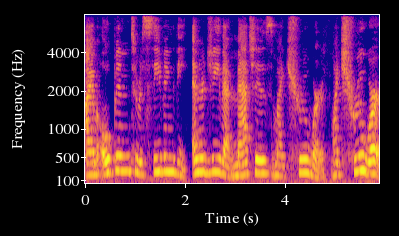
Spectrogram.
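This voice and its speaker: Over noticeable background noise, a woman speaks at a fairly slow pace in a fairly high voice, her loudness swinging widely. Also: ordinary pitch variation, hardly any pauses. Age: 30s. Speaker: podcast host. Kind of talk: casual monologue. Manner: casual, conversational.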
